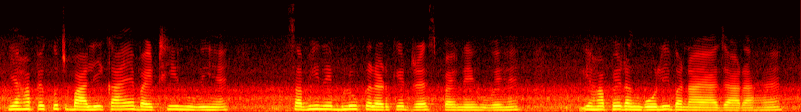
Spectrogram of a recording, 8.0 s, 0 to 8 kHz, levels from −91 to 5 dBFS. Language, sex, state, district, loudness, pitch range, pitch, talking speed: Hindi, female, Uttar Pradesh, Hamirpur, -20 LUFS, 195-225 Hz, 210 Hz, 170 wpm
